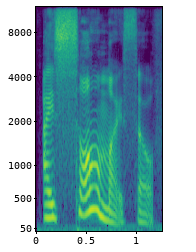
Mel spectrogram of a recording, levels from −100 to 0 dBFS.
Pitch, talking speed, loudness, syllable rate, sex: 205 Hz, 140 wpm, -14 LUFS, 3.5 syllables/s, female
